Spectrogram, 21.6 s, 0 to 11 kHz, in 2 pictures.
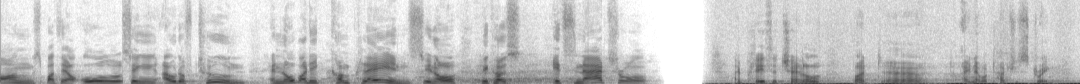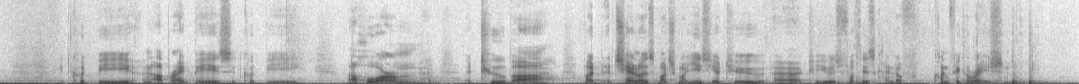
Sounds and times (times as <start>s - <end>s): Speech: 0.0s - 6.6s, 7.3s - 10.6s, 11.4s - 20.9s.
